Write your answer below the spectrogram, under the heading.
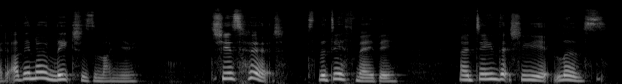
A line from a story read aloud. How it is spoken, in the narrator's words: he cried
